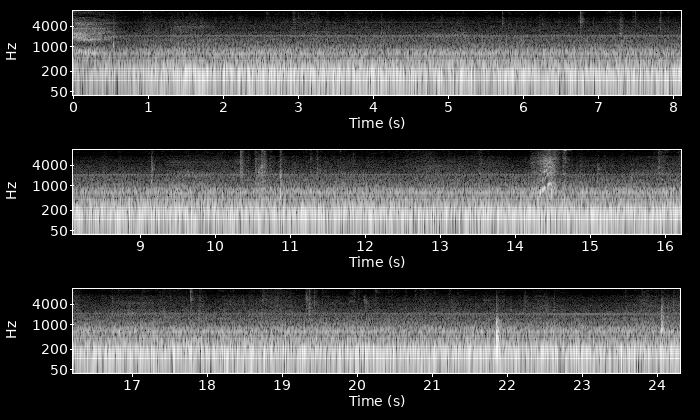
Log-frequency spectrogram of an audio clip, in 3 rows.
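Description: Steady hum of a GWR Class 802 train carriage interior with the train at a standstill, a constant high whine running through it. There are a few faint clicks and a brief squeak about halfway through.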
